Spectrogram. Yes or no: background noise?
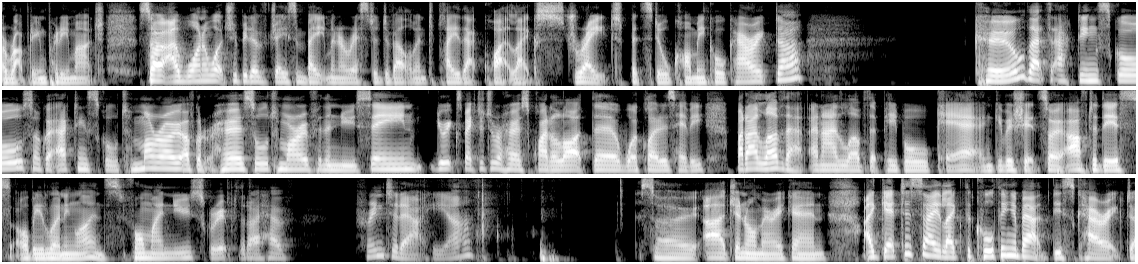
no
